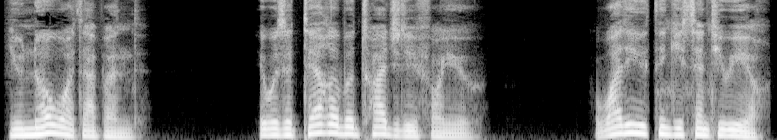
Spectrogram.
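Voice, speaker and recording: A man voicing a kind but firm married gentlewoman in a storybook, with an earnest delivery. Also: mid-range voice, sing-song, normal speed, dry recording, clean studio sound, voice pushed up. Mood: probing. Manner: earnest, sometimes sharp, sometimes softly breathy.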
